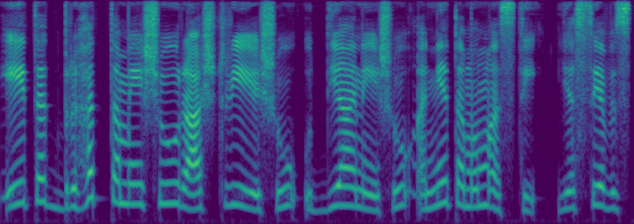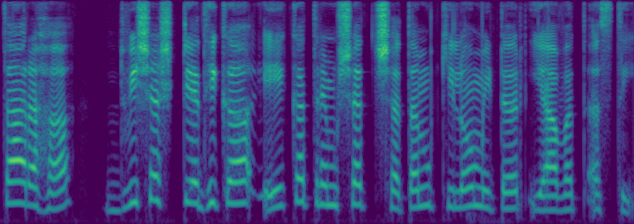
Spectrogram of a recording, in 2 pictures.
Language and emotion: Sanskrit, neutral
